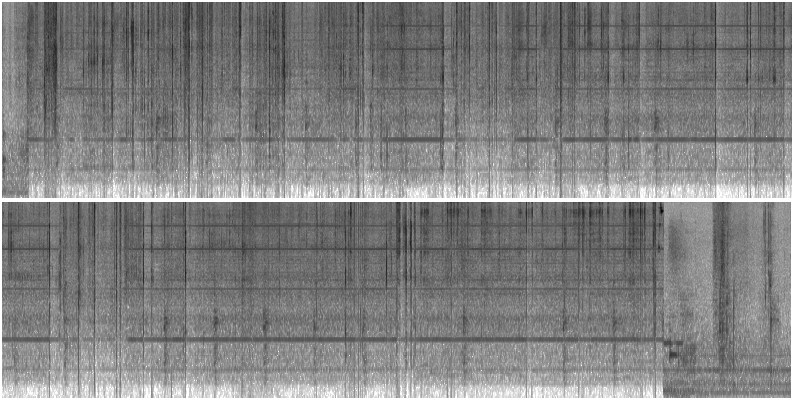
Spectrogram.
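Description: Many quick small clicks and taps of wire leads and plastic connector terminals being handled and plugged into a car body control module's connector pins, over a faint steady high-pitched whine.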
